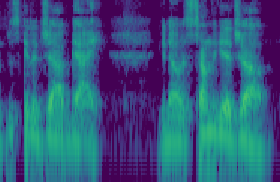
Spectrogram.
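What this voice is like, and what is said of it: Put-on thick Boston accent. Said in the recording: “I always kind of like think of it in that really thick New England Boston accent.”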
